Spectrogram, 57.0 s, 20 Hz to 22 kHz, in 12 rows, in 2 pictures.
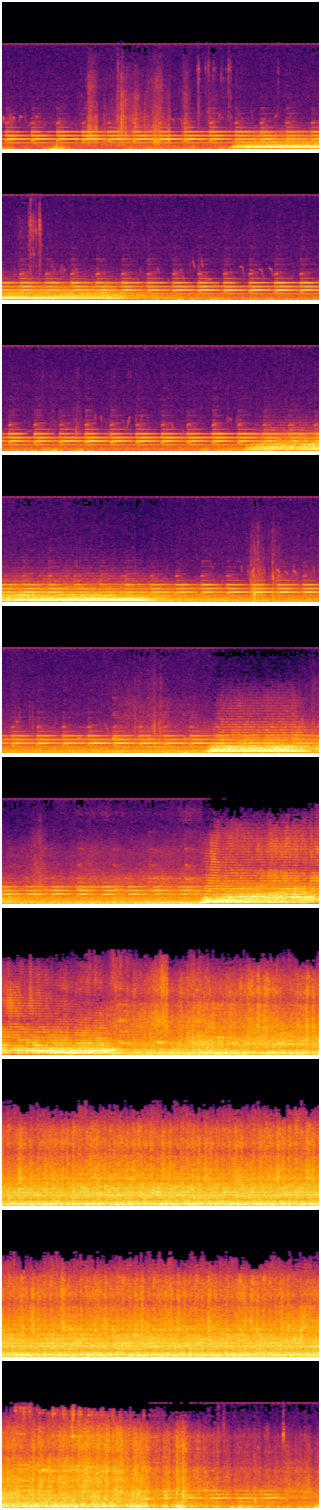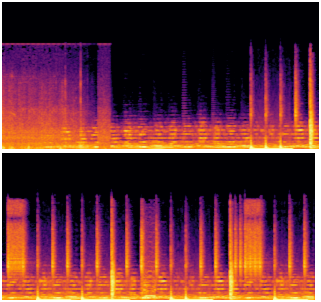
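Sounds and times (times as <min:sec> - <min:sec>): train passing with loud rush: 0:00.0 - 0:50.6, 0:51.3 - 0:57.0
locomotive horn blasts: 0:03.4 - 0:07.2, 0:13.2 - 0:16.9, 0:22.1 - 0:24.1, 0:26.8 - 0:30.5
wheels clattering on rail joints: 0:30.3 - 0:49.2.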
